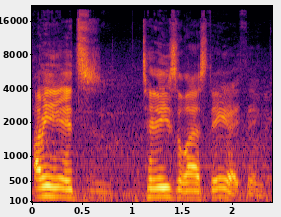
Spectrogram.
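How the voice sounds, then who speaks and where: A man with a Brooklyn accent chats excitedly on a theme park live stream and often repeats himself. His voice sits a little high, with faint outdoor noise behind. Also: normal speed. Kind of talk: casual live-stream chat.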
